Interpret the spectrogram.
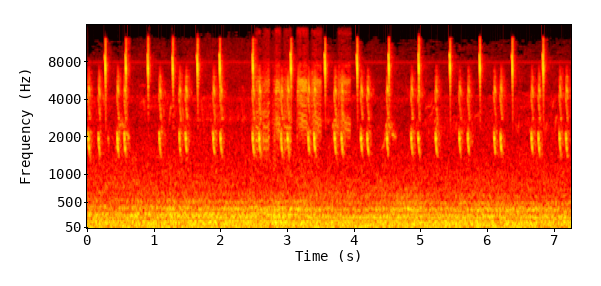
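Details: Brazilian hummingbird producing a continuous stream of thin, high-pitched chips, closely spaced and fairly even in rhythm, with a brief burst of noise midway and a low rumble underneath.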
